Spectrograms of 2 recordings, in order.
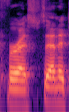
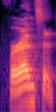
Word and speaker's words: Forencich: block that's all right so i said for a senate instead of um forensics so it's that's sorry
